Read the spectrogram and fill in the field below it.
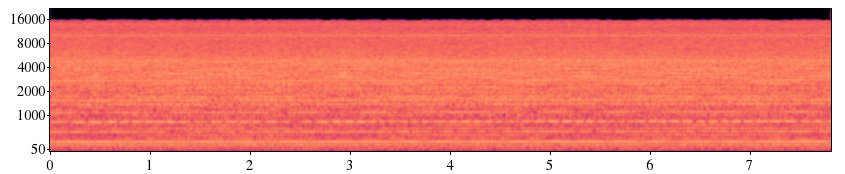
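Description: A racing car engine screams steadily at high revs.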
